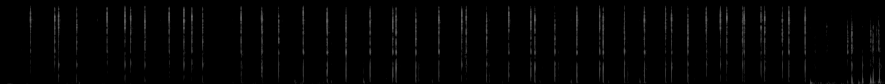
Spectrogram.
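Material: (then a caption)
Plastic. A hand-sized, hollow, translucent blue plastic wireless PS2 controller is held in both hands while thumbs and fingertips click its buttons and move its thumbsticks. About forty sharp, bright plastic clicks follow in quick succession, each dying away almost instantly, over a faint low hum. A denser cluster of clicks comes at the end.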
